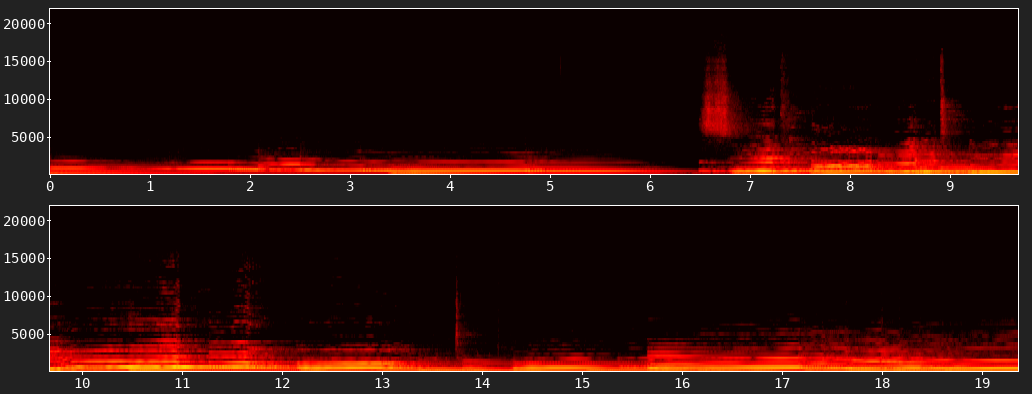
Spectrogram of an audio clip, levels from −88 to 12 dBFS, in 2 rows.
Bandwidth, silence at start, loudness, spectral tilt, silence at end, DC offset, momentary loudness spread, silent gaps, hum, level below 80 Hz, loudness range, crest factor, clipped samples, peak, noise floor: 12 kHz; 0 s; -35 LUFS; -6.5 dB/octave; 0 s; under 0.1%; 15 LU; none; none; -62 dBFS; 11 LU; 18 dB; under 0.1%; -16 dBFS; -55 dBFS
